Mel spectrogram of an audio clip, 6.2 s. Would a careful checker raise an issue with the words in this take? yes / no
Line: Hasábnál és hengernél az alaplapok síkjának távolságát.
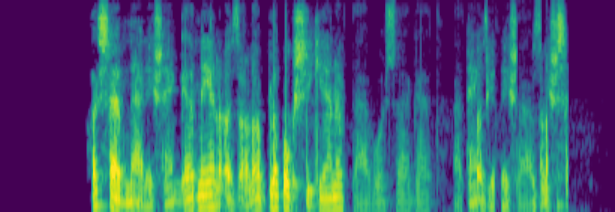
yes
